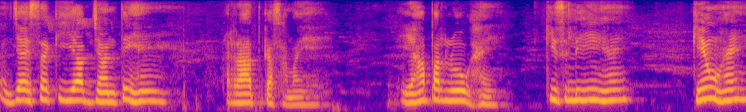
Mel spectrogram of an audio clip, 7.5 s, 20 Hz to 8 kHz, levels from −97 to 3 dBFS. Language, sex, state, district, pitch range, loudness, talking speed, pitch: Hindi, male, Uttar Pradesh, Varanasi, 195-245 Hz, -18 LUFS, 145 wpm, 235 Hz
